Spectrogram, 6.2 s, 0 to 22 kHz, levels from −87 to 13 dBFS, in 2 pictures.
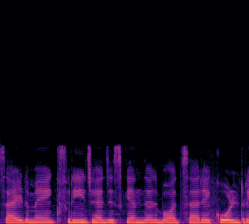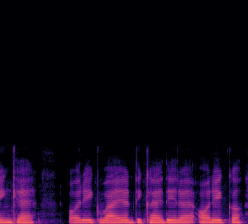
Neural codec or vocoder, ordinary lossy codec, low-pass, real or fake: none; none; none; real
